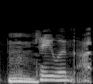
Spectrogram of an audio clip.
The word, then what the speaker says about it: Kaylin: I didn't want to accept it, but she made me take it, Kylan said. Kaylin. Her name's spelled weird. That's why I keep pronouncing it.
